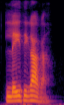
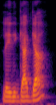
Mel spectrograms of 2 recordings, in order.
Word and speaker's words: Lady Gaga: Gaga, Lady Gaga. En español no decimos Lady Gaga, sino Lady Gaga.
